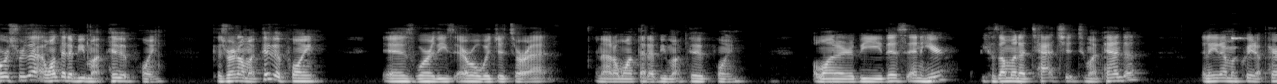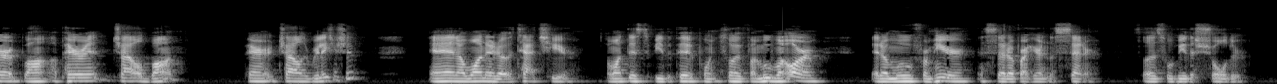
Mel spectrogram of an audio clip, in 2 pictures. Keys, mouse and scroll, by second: 0.9 middle click, 2.7 KP_1, 6.8 KP_3, 7.6 KP_1.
